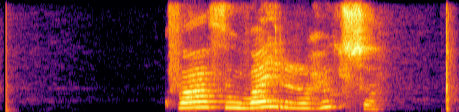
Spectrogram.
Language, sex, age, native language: Icelandic, male, 8, Icelandic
